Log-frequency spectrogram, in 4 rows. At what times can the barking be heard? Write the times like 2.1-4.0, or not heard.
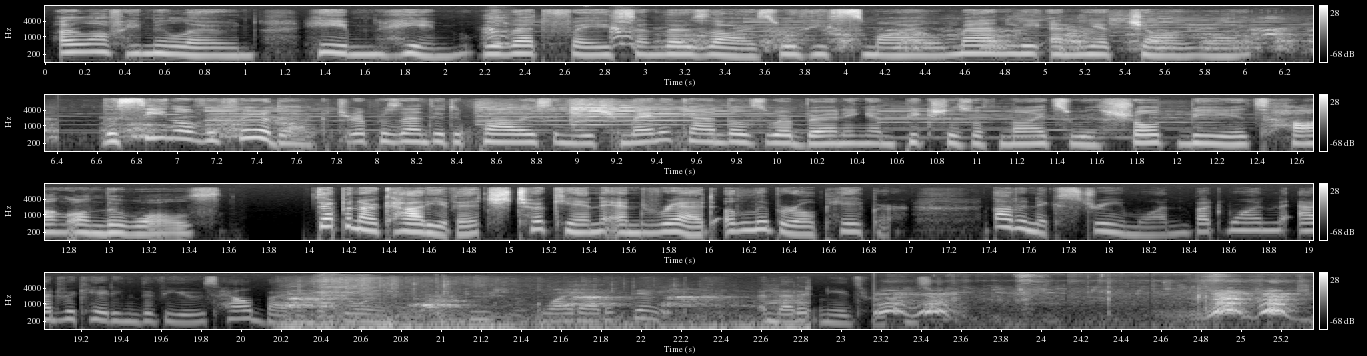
2.1-7.7, 20.1-25.3.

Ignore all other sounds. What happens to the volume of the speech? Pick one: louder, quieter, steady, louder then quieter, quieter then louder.
quieter.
